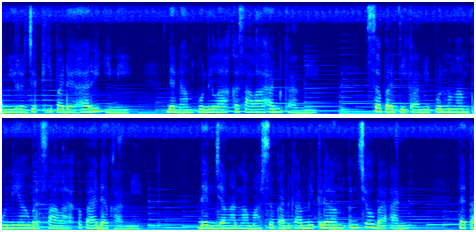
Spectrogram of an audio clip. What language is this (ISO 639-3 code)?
ind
